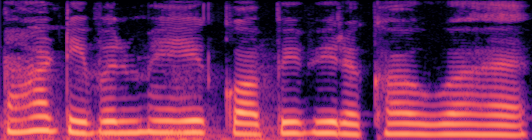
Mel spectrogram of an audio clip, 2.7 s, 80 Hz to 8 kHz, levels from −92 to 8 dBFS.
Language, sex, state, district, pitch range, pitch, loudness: Hindi, female, Jharkhand, Deoghar, 210-245 Hz, 230 Hz, -14 LUFS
